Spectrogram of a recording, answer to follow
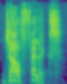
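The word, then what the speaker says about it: João Félix: press conference say that everyone's saying his name wrong so I gotta respect that Joe Felix is how you actually say his name which is weird it doesn't sound right but this is what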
